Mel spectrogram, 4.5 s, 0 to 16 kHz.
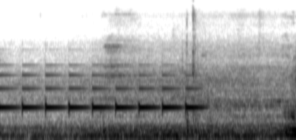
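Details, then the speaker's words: Ram 2500 6.7L Cummins diesel after oil and fuel filter change (CAT filter conversion): key on, engine off, steady ticking about three per second with faint whirr as the lift pump primes the fuel filters normally. "So, now we need to prime the fuel filters and get the fuel line uh primed back up to the pump again. So, we go to run without starting the vehicle. Listen for that fuel pump."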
